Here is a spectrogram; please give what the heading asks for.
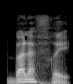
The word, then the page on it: balafré: francais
